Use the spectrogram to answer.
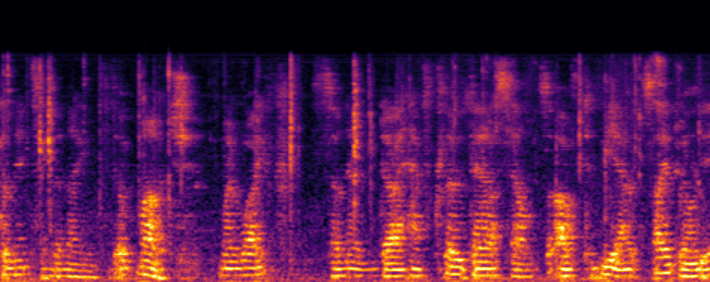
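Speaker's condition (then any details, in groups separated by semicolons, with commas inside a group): Motor neurone disease; about four years since diagnosis, cannot move or hold head; cannot speak, pureed foods only, emotional lability with laughter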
